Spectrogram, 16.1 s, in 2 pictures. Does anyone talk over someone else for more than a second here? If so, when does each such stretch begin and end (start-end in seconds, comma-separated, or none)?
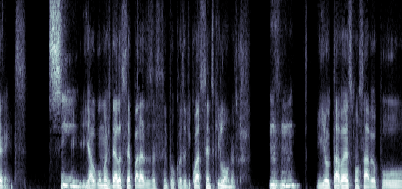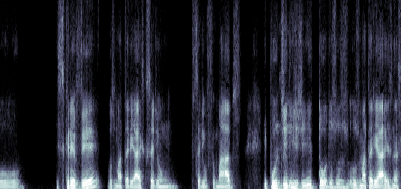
none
